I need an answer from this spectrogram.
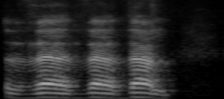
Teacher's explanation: Dhal, tip of the tongue. Okay, it touches the bottom of our front two teeth. Dhal. Don't make it za.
